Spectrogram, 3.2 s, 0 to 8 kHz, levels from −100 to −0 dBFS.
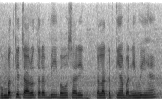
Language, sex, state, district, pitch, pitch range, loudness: Hindi, male, Uttar Pradesh, Lucknow, 175 Hz, 170-180 Hz, -17 LUFS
